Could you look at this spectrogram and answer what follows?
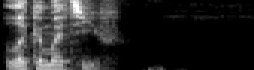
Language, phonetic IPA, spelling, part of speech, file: Russian, [ɫəkəmɐˈtʲif], локомотив, noun, Ru-локомотив.ogg
- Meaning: locomotive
